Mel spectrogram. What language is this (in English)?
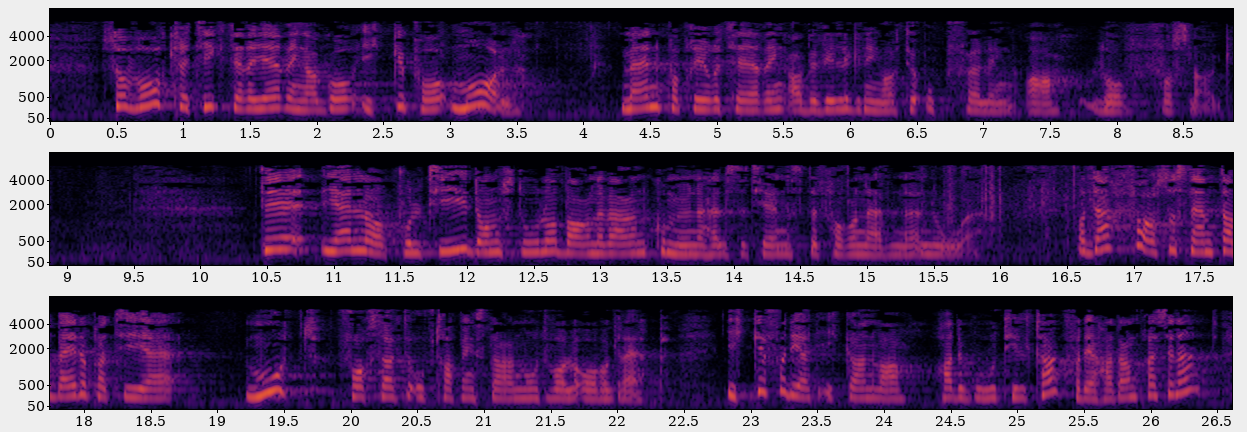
Norwegian Bokmål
